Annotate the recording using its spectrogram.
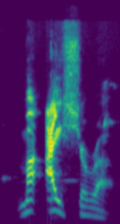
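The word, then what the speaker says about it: מעשר: verses 8 through 10 means 10th in the hebrew and it's pronounced ma i shara 10 of every penny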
